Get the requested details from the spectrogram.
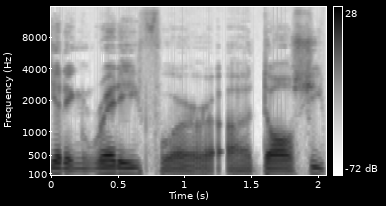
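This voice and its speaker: The recording has a dry, close sound with no echo. The speaker talks at a fairly slow pace in a New England accent. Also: man. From New Hampshire, US. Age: 60s. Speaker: hunter and wool company owner. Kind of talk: casual interview conversation.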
